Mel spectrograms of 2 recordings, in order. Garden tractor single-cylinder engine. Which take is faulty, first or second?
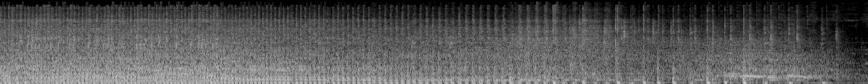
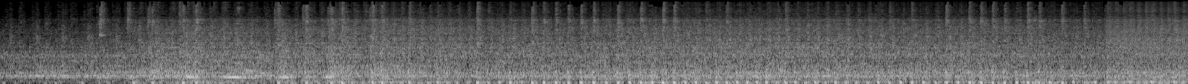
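second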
